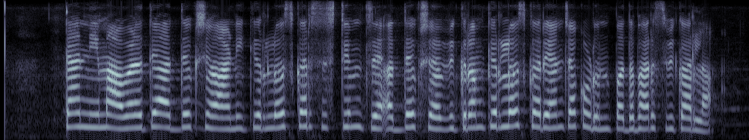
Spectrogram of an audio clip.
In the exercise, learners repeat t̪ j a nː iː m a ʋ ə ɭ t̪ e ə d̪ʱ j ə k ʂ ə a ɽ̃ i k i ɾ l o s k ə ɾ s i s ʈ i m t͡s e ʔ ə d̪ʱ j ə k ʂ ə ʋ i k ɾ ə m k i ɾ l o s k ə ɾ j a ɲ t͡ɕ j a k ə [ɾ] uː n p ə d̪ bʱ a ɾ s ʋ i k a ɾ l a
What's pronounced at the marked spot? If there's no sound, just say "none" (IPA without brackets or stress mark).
ɽ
